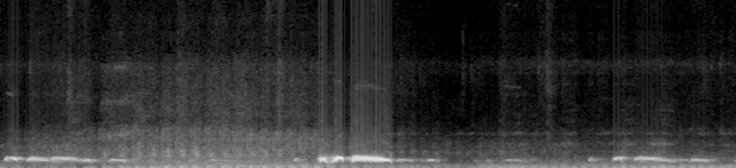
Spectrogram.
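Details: Decoy spotted dove in the 'hạp bổi' voice style, cooing to lure wild doves: soft low hollow coo phrases repeat throughout, with a louder, rolling double coo burst near the middle, over steady low background rumble.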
